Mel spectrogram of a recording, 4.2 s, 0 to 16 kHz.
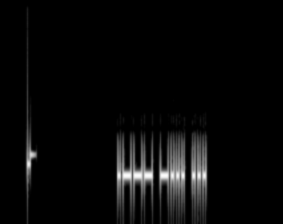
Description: Morse code, heard as a keyed tone, about 30 wpm, 700 Hz. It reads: JBS
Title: Three Challenging Letter-Number Combinations 30wpm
